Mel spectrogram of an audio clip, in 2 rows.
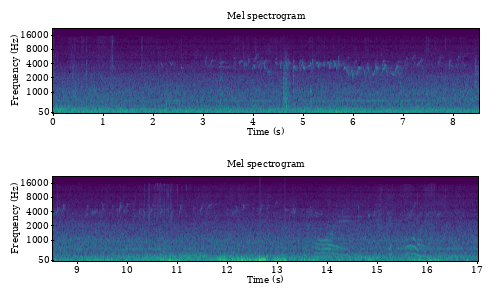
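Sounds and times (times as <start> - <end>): small birds chirping: 1.1 - 16.6
wind on microphone: 9.4 - 17.0.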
